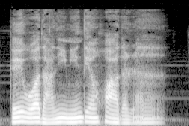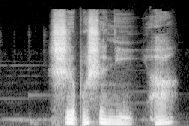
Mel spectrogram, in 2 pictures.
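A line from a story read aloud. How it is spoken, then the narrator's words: Low, pressing. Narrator (Chinese): 沈树低声的说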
